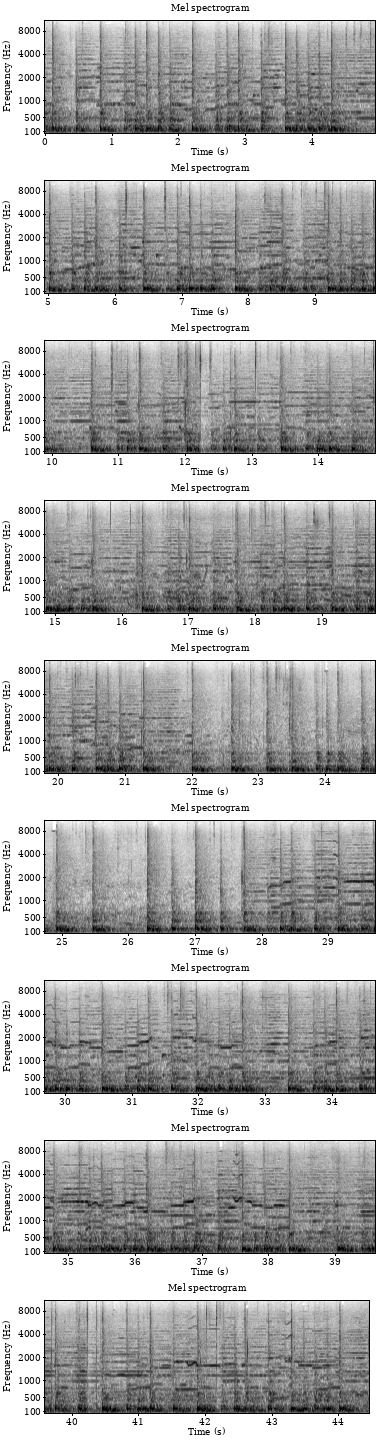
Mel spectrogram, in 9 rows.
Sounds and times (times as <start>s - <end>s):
Fire: 0.0s - 44.4s
Traditional music: 0.0s - 44.4s
Speech: 10.8s - 13.4s, 14.8s - 31.2s.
